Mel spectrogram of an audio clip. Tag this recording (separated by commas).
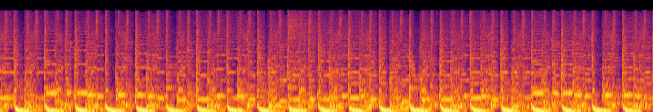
Music, Exciting music, Dance music, Soundtrack music, Disco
